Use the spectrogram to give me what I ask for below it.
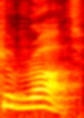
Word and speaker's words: garrote: now and then you just have to have garrote you have a garage as well wow they're garat brothers you guys have the amulets and the girls oh it's pronounced garat well i am yes you may or may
